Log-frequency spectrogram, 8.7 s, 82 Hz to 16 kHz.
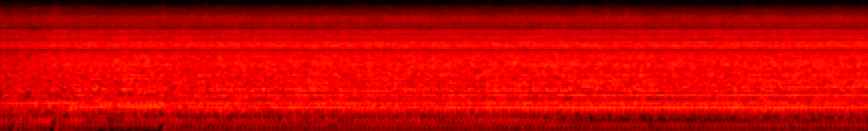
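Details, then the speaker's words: Old Tecumseh engine on a probably 1987 Craftsman Eager 1 mower, stored in a shed 20 years, after homemade repair: steady even buzz at moderate speed, no misses or surging; running normally. "okay folks this is the the old tecumsehood that's out in the shed for 20 years let's see how she goes"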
